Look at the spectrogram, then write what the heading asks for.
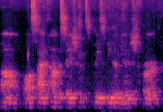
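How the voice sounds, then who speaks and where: A young man with a fairly low voice hosts a student gathering, politely giving instructions. He sounds distant in a very echoey room. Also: completely flat delivery, moderate pace, darkish tone, a little hiss or hum. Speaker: student event host. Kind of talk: informal event announcing to a group. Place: large indoor room at a student event.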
